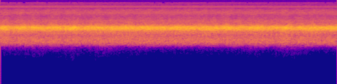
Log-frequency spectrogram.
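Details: Night in a moonlit rural rice field before planting, where frogs call far off; their massed voices blend into a constant high, buzzing hum that stays level from start to finish.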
